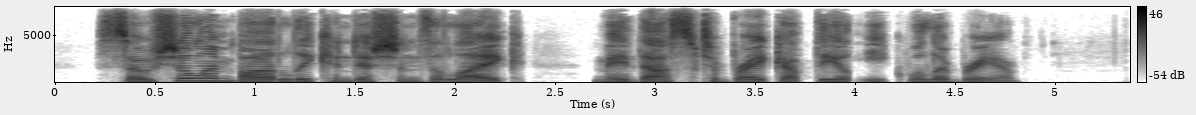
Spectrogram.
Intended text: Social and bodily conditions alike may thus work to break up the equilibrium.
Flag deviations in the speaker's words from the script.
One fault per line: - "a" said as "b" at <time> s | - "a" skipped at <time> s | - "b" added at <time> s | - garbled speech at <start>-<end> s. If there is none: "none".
- "work" skipped at 3.3 s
